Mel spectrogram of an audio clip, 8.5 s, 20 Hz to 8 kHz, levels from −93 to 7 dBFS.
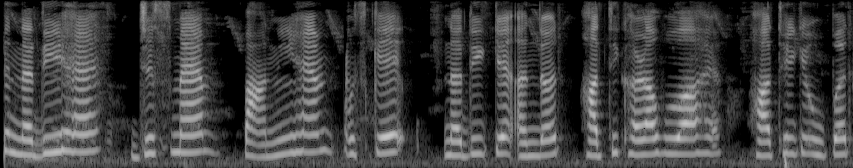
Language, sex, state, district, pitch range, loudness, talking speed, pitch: Hindi, female, Maharashtra, Solapur, 255-300 Hz, -26 LUFS, 110 wpm, 275 Hz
